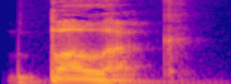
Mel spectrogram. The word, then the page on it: bullock: American English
